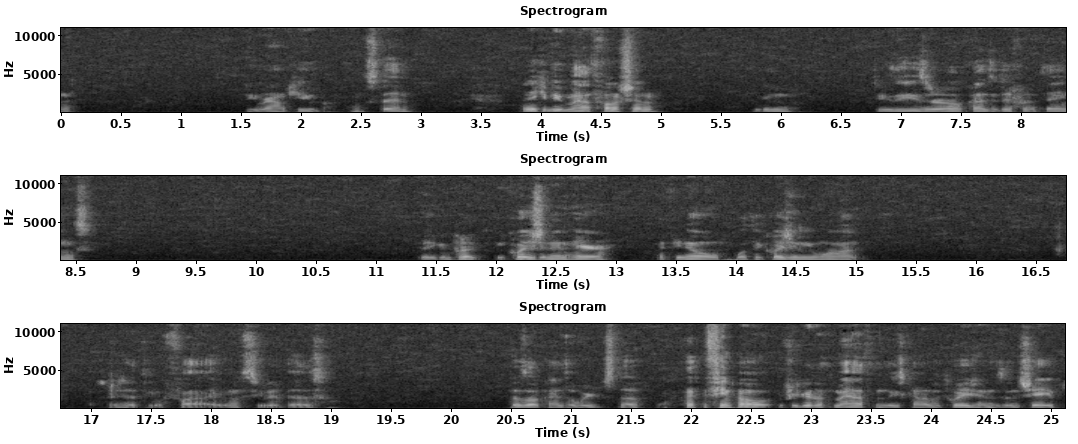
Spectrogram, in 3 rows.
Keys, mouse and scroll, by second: 5.1-7.2 middle drag, 6.0-6.8 scroll up 2, 8.0-9.7 drag, 14.9-16.6 drag, 19.3-21.3 middle drag, 22.1-23.9 drag.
